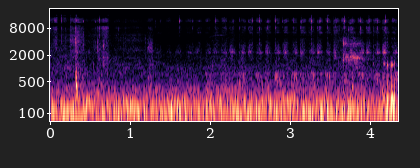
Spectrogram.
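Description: Faint scratching with a few light clicks from handling a small metal earring during a metal test, at a point where the gold vermeil plating on the post is to be got past.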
